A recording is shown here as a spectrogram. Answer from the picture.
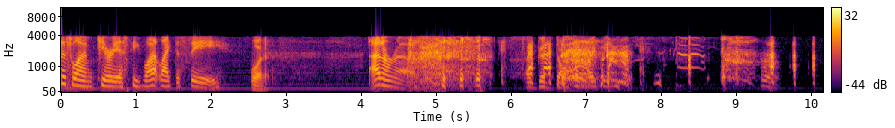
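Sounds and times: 
speech: 0.0 - 2.9, 4.1 - 8.1, 8.8 - 9.6
low steady hum: 0.0 - 10.1
laughter: 4.6 - 10.1
person coughing: 6.6 - 7.8, 8.8 - 9.6.

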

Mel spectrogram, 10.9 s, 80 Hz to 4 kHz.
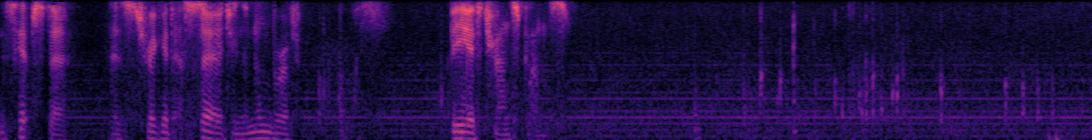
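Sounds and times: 
speech: 0.2 - 0.8, 1.5 - 3.2, 4.5 - 5.6
typing on a keyboard: 7.6 - 10.5.

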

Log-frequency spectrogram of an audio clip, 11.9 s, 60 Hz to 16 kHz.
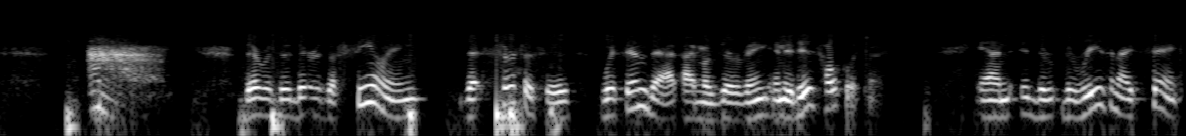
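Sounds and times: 
heavy breathing of a person out of breath after running upstairs: 0.0 - 2.7, 9.3 - 9.8
speech: 1.0 - 1.2, 2.5 - 8.9, 9.8 - 11.8.

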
